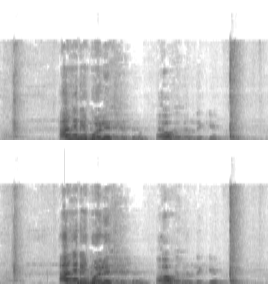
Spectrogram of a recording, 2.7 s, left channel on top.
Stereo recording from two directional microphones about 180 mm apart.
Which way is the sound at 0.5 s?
10° left (ahead or behind).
